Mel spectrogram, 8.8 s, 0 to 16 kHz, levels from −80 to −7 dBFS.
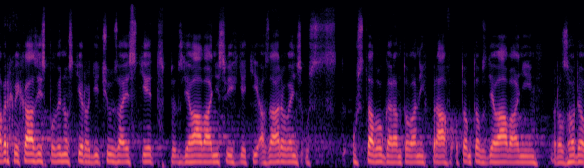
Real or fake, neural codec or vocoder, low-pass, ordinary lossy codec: fake; autoencoder, 48 kHz, 128 numbers a frame, DAC-VAE, trained on Japanese speech; 14.4 kHz; Opus, 64 kbps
